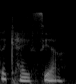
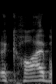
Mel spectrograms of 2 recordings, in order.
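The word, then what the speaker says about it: açaí: A-C-A-I. I'm sure I'm not even pronouncing it right. – I think it's acacia. – Acacia? No, there's acai. Only one C.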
